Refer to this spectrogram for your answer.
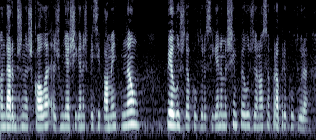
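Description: A woman with a Portuguese accent talks at a fairly quick pace and a medium pitch. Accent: European Portuguese. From Portugal. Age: 40s. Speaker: sociocultural mediator. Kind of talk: conference talk. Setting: stage with audience. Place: hall.

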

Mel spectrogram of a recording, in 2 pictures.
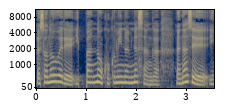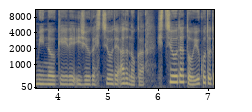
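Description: A woman uses an ordinary speaking voice at medium pitch, talking at a fairly quick pace with lively intonation against a quiet background. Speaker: interpreter. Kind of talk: consecutive interpretation. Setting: press conference.

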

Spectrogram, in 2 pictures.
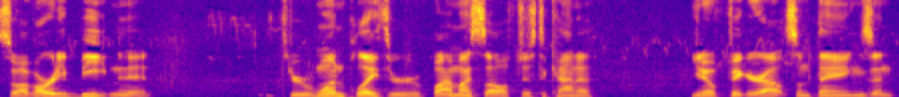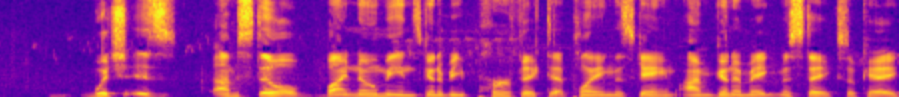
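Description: At a moderate pace, the man's intonation stays fairly even. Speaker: gaming channel host. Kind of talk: casual let's play intro.

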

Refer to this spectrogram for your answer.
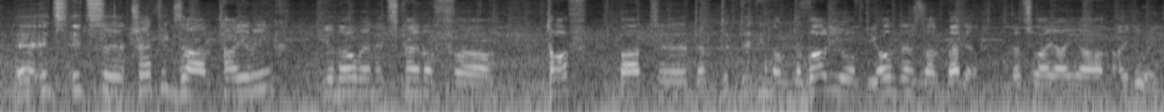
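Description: Over loud music in the background, a man speaks at a fairly slow pace in a dry sound with no echo. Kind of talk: interview answer. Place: car. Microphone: camera far.

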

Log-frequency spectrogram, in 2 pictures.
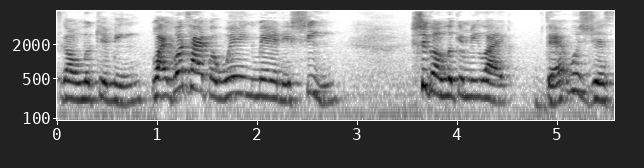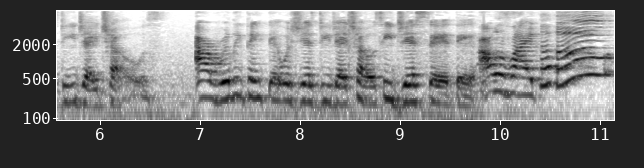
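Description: Spoken at a moderate pace with lively intonation, the voice carries an American accent. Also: woman, fairly high pitch for a woman. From St. Louis, Missouri. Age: 20s. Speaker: vlogger. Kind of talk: casual talk to camera. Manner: chatty, casual. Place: home room. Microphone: camera far.

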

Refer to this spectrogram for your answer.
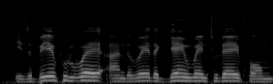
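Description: A man with a high pitch speaks at a fairly quick pace. The sound is dry with no echo, and his pitch variation is ordinary. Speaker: cricket club representative. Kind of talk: interview. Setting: outdoors in the cold. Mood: upbeat, thankful. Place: street. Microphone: handheld.

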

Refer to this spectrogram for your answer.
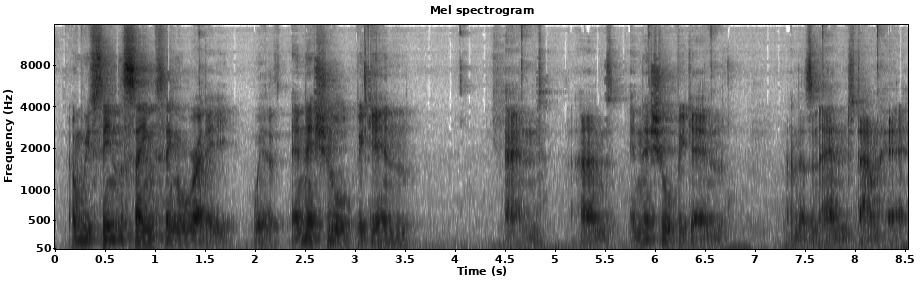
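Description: A man speaking with long, frequent pauses over noticeable background noise. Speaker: university teaching assistant. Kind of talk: lecture tutorial. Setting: home recording, poor sound.

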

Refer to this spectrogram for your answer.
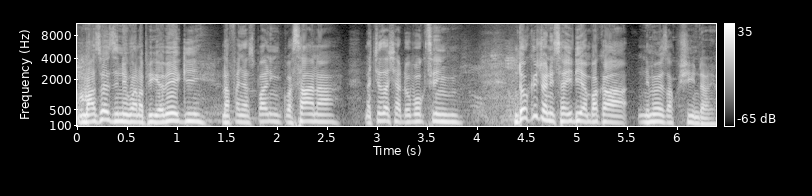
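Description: With light background noise and a dry sound with no echo, a man talks at a very fast pace in a high pitch with fairly even intonation. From Tanzania, Mbeya region; Tanzania. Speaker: boxer. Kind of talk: post-fight interview. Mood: proud, confident after winning. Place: hall. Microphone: handheld.

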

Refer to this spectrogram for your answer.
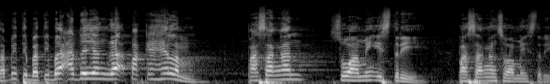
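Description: A man's pitch swings very widely as he talks at a fairly quick pace. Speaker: university dean and lecturer; lecturer. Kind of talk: panel discussion at a forum. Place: stage. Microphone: handheld.

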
